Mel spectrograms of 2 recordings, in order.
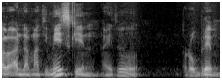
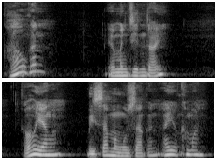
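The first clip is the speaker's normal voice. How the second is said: lightly voiced God urging, higher; a hint of God's voice nudging him on; higher, eager urging as God's voice; voicing God; 7 semitones higher than usual. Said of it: "Tuhan bilang sama saya".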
